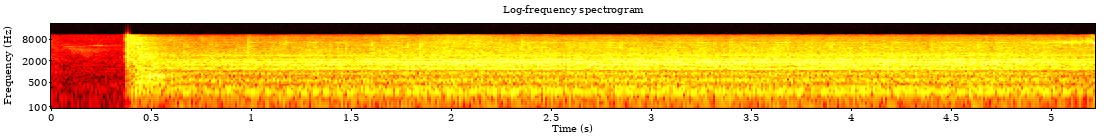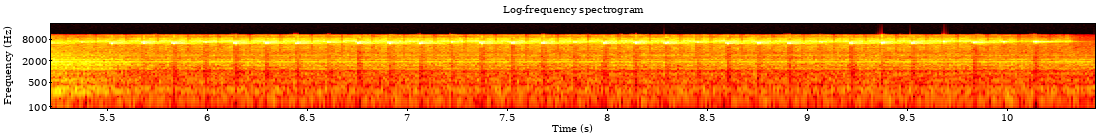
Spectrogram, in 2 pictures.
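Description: Lathe tool chattering as it cuts into the hard steel of a four-jaw chuck body. A loud, rough cutting noise starts abruptly just after the spindle is switched on, and about halfway through it turns into a high-pitched squeal pulsing several times a second. The chatter comes from too much tool stick-out.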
